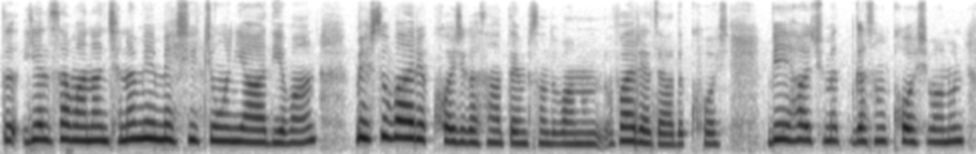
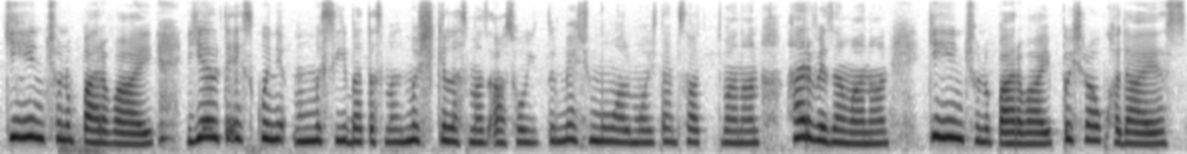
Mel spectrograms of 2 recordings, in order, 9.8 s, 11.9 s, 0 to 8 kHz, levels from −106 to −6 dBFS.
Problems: low volume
